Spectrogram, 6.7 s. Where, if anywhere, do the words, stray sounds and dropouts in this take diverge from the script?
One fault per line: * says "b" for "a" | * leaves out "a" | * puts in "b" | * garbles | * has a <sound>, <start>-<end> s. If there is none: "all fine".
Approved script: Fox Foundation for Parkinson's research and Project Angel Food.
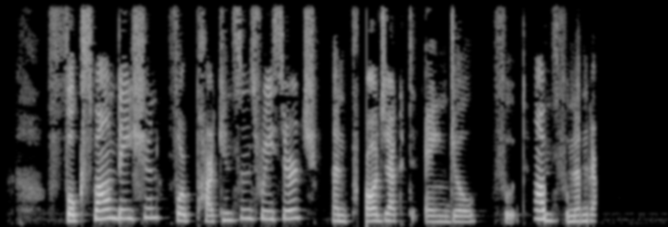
* has a dropout, 3.6-3.7 s
* garbles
